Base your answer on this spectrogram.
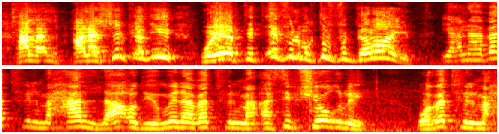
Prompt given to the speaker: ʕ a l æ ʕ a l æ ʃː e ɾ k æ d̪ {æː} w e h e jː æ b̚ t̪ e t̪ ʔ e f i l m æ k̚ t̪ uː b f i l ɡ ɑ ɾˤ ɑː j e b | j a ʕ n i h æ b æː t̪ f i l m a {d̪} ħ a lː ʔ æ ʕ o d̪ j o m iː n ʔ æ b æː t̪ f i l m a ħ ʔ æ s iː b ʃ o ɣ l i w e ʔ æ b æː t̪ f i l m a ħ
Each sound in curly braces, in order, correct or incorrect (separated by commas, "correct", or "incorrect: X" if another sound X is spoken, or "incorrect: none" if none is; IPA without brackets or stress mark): incorrect: iː, incorrect: none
